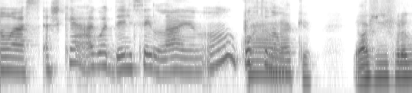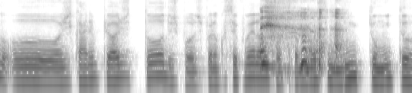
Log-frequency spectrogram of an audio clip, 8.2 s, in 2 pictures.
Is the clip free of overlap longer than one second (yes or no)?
yes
